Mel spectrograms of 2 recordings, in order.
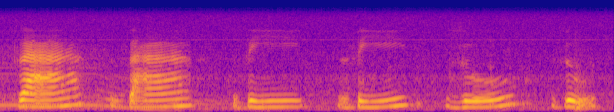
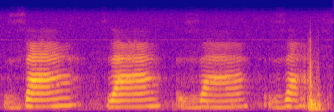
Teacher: za is a thick letter, so in order to pronounce it we use our full mouth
